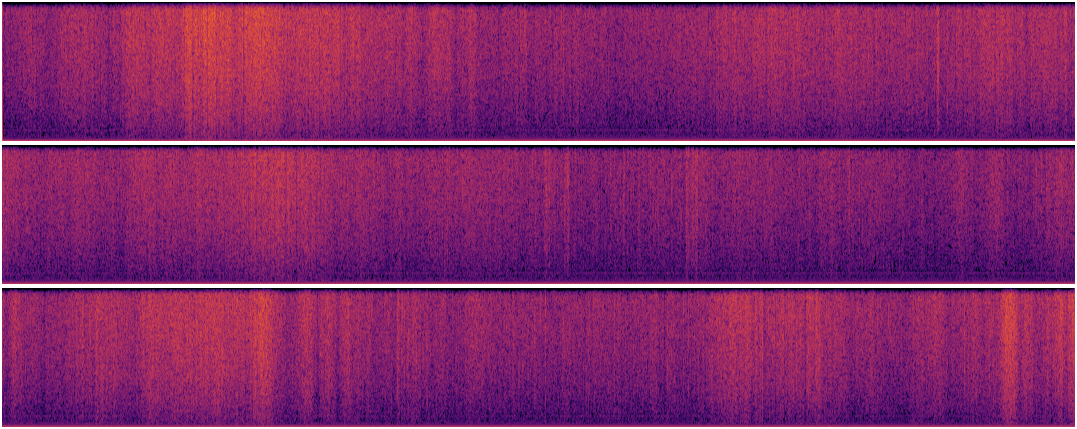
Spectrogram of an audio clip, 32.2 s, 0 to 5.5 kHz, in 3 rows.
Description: принято мной на частоте около 7000 кгц примерно в начале июня
Сигнал с огромной шириной полосы
очень сильным уровнем и странным звучанием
